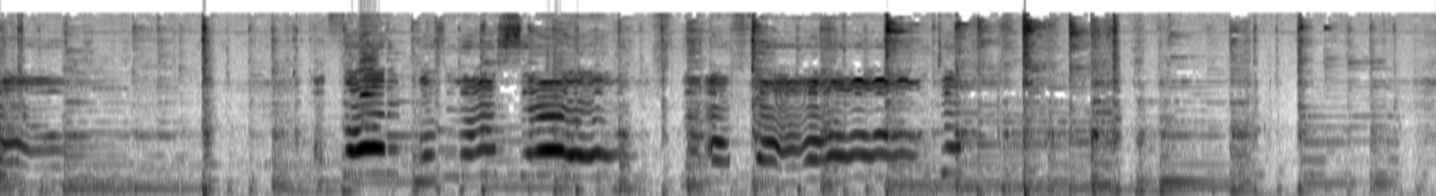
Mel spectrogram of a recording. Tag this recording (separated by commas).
Singing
